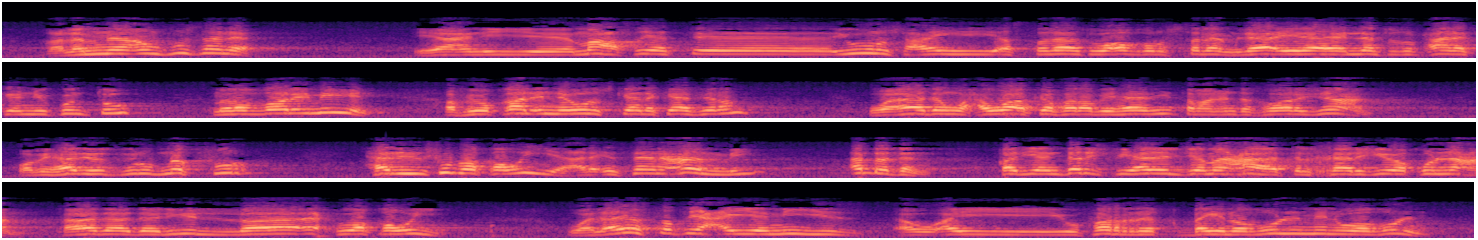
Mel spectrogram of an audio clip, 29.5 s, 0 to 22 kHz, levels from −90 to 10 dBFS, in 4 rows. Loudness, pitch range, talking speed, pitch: -15 LUFS, 205-240 Hz, 130 wpm, 220 Hz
